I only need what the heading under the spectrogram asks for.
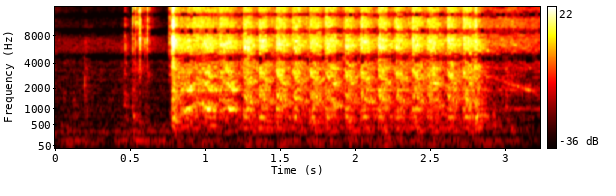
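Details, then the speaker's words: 1998 Dodge Dakota 3.9L that would not start after a heater core job: the starter cranks about two seconds with no firing. Spark and injector pulse are present but there is no fuel pressure, so the fuel pump and relay are next to check. "so there you go so now we've checked fuel pressure and we've checked an injector pulse and we check spark so far no fuel pressure"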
